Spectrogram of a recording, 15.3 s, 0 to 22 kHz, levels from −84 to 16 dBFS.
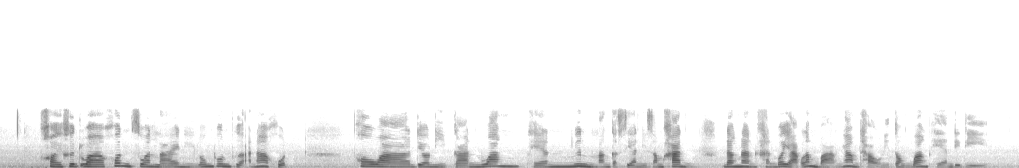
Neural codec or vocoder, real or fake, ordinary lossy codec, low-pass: none; real; none; none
